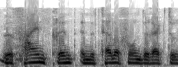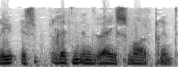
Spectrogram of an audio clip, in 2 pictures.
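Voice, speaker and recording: A man's fairly slow talk at very even loudness, with noticeable background noise. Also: medium pitch for a man, fairly even intonation. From East Prussia, Germany. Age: 90s. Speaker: Holocaust survivor. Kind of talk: oral history interview.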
